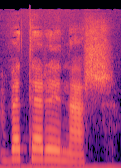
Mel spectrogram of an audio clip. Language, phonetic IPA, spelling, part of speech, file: Polish, [ˌvɛtɛˈrɨ̃naʃ], weterynarz, noun, Pl-weterynarz.ogg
